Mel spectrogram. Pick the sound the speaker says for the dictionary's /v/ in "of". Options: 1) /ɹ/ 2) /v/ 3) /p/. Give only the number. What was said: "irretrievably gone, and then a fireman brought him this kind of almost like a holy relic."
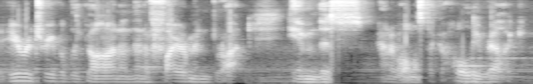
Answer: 2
